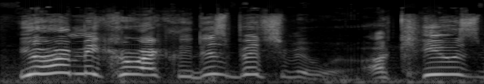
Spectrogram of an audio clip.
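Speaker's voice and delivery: shouted high and loud; screaming. Real, not acted. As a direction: hammer it at the audience, furious. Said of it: "for screaming".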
